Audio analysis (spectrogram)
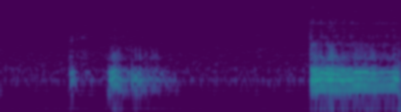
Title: dog snoring in his sleep.... hrrrrrrr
